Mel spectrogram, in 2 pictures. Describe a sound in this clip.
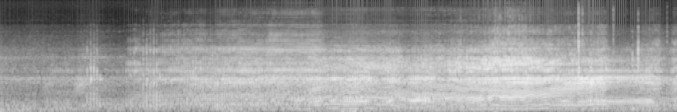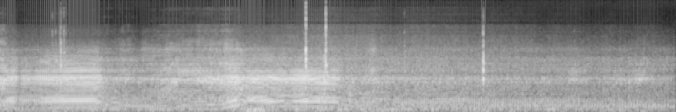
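Other dirt bike engines whine nearby.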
